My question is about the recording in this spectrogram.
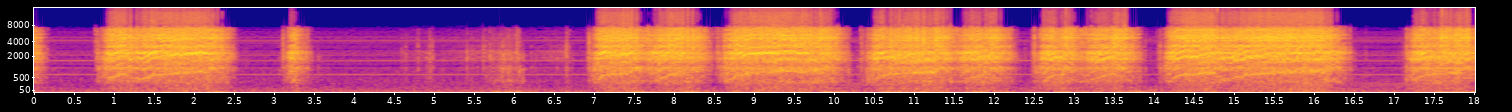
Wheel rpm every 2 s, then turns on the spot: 100, 20, 0, 70, 100, 80, 70, 160, 60.
none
